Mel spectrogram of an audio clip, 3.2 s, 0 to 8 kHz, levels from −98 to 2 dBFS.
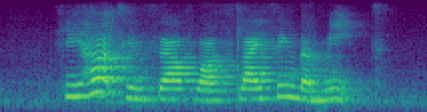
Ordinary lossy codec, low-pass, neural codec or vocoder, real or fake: Opus, 32 kbps; 7.2 kHz; none; real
